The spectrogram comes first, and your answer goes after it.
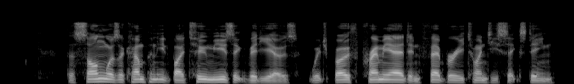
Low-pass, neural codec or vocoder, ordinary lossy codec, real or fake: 7.2 kHz; none; none; real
